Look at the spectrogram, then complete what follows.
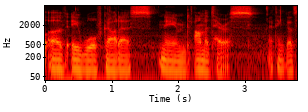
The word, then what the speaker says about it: Amaterasu: But in this game, you're going to take control of a wolf goddess named Amaterasu. I think that's how you're supposed to pronounce it in English.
